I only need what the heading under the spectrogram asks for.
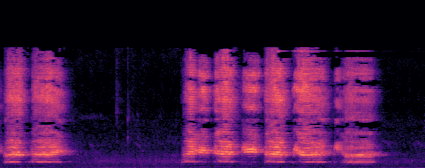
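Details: An angry black-capped lory gives harsh, raspy squawks: two quick ones, a pause, then five more in a rapid run, each a noisy screech.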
